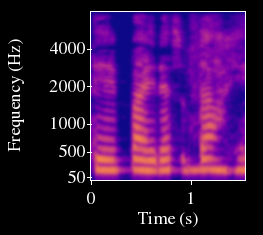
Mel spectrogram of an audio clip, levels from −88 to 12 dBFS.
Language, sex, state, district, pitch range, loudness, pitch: Marathi, female, Maharashtra, Pune, 185-190 Hz, -23 LUFS, 185 Hz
